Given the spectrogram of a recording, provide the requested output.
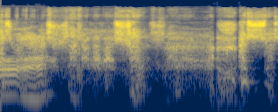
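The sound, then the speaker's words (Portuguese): Paper letters are tossed up into the air and shuffled, a busy run of crinkling, rustling bursts lasting a few seconds, with a brief vocal sound at the very start. “Vamos lá, joga as cartinhas para o alto.”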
